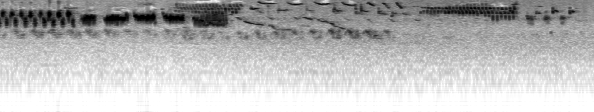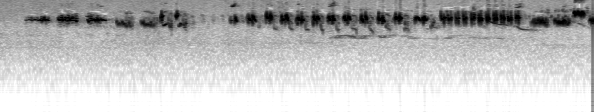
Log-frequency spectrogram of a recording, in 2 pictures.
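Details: Brewer's sparrow song: quick rattling trills alternate with slurred whistled notes and a short silent gap, then steady dry buzzy pulses repeated about twice a second.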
